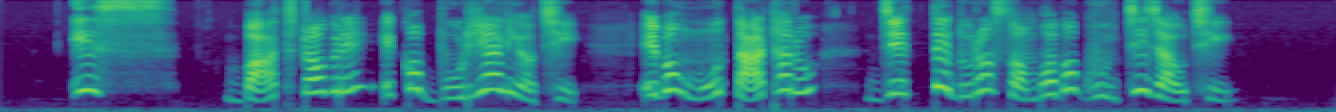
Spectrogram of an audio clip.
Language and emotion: Odia, disgusted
